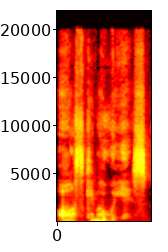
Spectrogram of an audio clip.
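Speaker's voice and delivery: whispered aside; hushed, whispered request. A narrator's reading. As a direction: whisper it to a neighbour. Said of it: "he whispers to him".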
